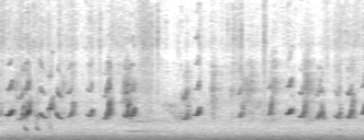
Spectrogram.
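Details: Chicks of chicken, playing with a ball, give a short burst of high, piping peeps, several overlapping at once, loudest at the start, above a low background murmur.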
